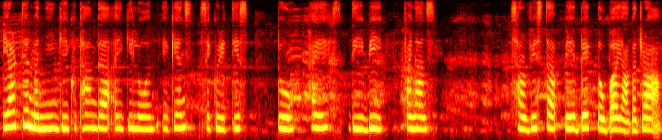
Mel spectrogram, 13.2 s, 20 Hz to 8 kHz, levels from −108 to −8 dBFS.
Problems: constant background noise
